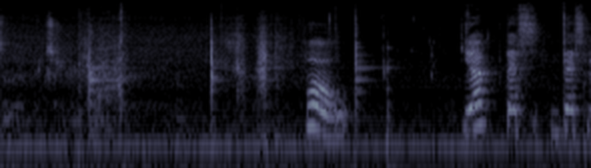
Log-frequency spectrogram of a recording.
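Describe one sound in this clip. Sauce pours and splashes into a pan.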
